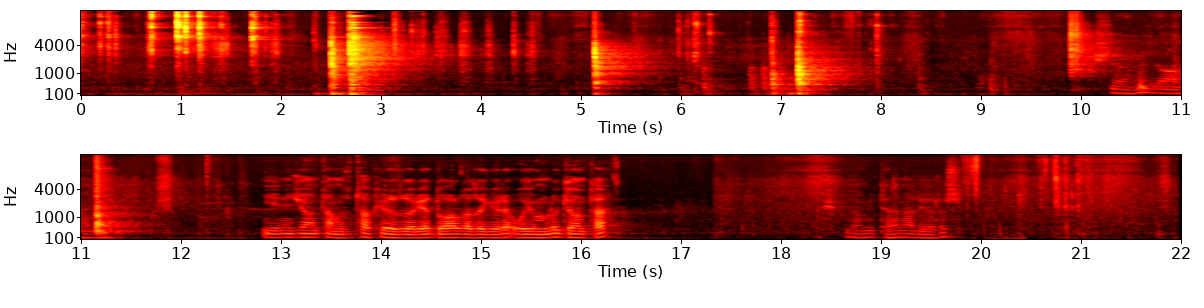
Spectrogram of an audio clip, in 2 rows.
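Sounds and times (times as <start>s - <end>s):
metal clinks and knocks: 0.0s - 8.0s.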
